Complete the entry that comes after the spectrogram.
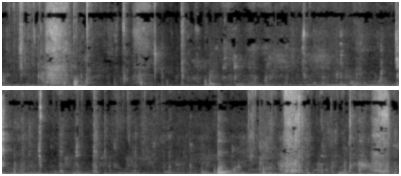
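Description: Close-miked biting and chewing of a mouthful of fresh leafy greens: irregular crunching clicks and wet mouth sounds, with a louder bite about a second in and another near eight seconds.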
